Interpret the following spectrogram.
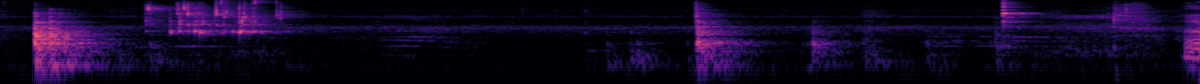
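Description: A small tea glass and an olive oil bottle knocking and clinking on a granite countertop as half a glass of oil is poured into a pot of cake batter. There is a sharp knock right at the start, another about three and a half seconds in, and a few lighter clinks, with near quiet in between.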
